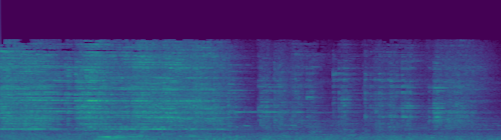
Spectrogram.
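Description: Indian Railways express train (the Purva Express) rushing past on the adjacent track: a loud hiss of wheels on rail with a thin steady wheel squeal, breaking into a flutter as the last coaches go by, then dropping away just before the end.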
